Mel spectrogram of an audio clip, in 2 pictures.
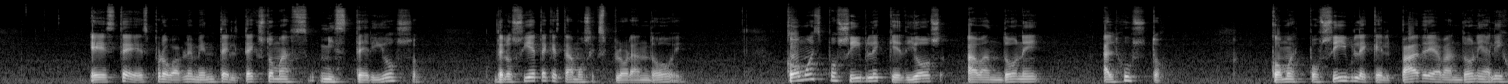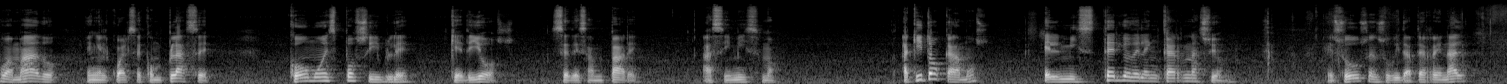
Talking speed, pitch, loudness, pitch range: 115 wpm, 125 Hz, -21 LUFS, 110-150 Hz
